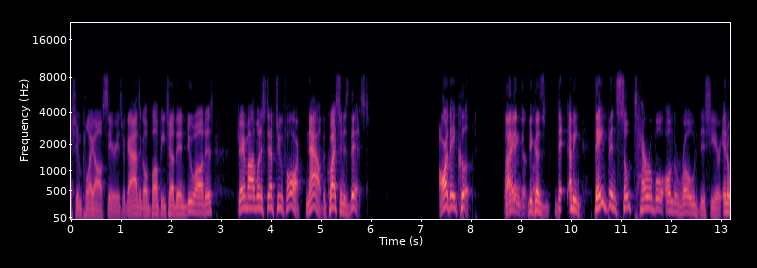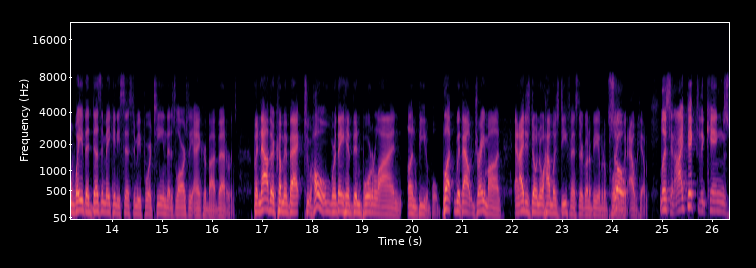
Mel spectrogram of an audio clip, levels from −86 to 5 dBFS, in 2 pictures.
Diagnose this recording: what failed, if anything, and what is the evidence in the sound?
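Repeated stalls (stutter) in the network jitter buffer: 5.77–7.07 s has 13 gaps up to 100 ms, and 7.85–8.70 s has nine brief ones. Late packets emptied the buffer, and the receiver extended the last sound rather than dropping any.

Jitter buffer slow-down at 8.24–8.94 s: the audio plays at 94% speed with pitch unchanged, drawn out by 50 ms of repeated pitch periods, unlike a clock or tape slowdown, which lowers pitch.

Jitter buffer speed-up at 11.09–12.39 s: the audio runs at 107% and sounds hurried at the same pitch, as the receiver trimmed about a tenth of a second of pitch periods to shrink excess delay.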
